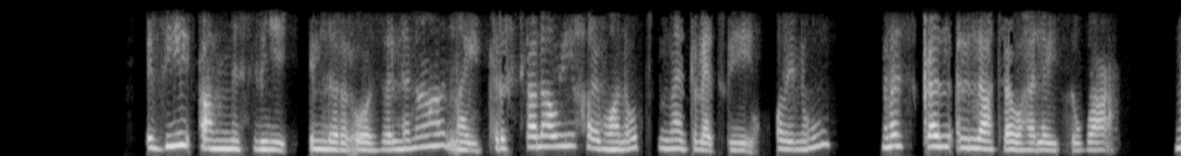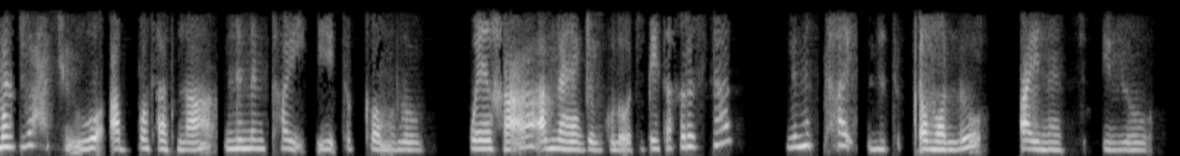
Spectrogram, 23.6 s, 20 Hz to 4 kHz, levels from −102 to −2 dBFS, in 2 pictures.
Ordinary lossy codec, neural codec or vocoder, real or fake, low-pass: AAC, 24 kbps; codec, 24 kHz, 1.5 kbps, HILCodec; fake; 3.6 kHz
